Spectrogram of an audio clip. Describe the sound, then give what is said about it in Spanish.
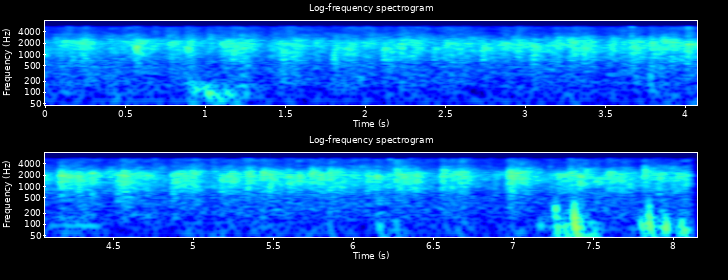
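An audience at a church service applauds the young men from a centre. Many hands clap in a continuous, even burst that holds steady for about eight seconds, with a few low thumps mixed in. “Vamos a darle un aplauso a los muchachos del centro.”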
